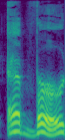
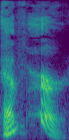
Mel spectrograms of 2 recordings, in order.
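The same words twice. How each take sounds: First: The pitch falls on the word. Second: The pitch rises on the word. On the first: The speaker calls it wrong. "Instead of going ever, like ever down" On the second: The speaker calls it right. "go ever"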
